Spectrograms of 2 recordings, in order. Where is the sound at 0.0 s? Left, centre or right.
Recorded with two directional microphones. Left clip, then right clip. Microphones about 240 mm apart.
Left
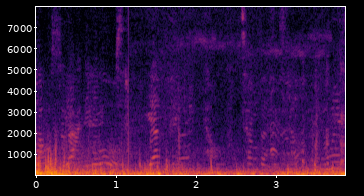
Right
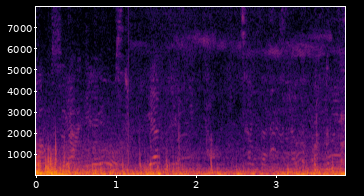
Centre.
